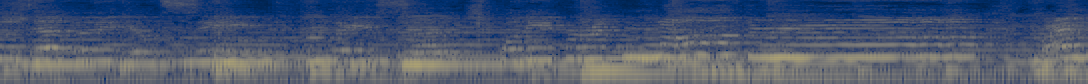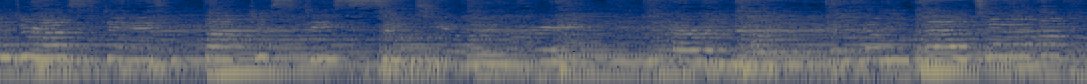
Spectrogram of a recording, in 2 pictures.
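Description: A woman singing a folk song, with a man's voice joining, over a bowl-backed mandolin-family instrument played steadily as accompaniment.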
